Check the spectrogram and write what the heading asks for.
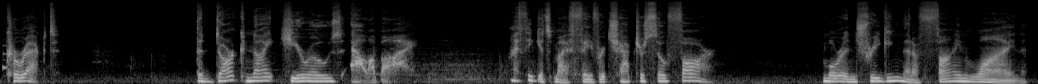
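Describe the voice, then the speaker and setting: Kaeya, a sly, teasing knight. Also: male voice, mid-range voice, lively intonation, slow, long pauses, a little hiss or hum. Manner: smooth, teasing, amused.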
